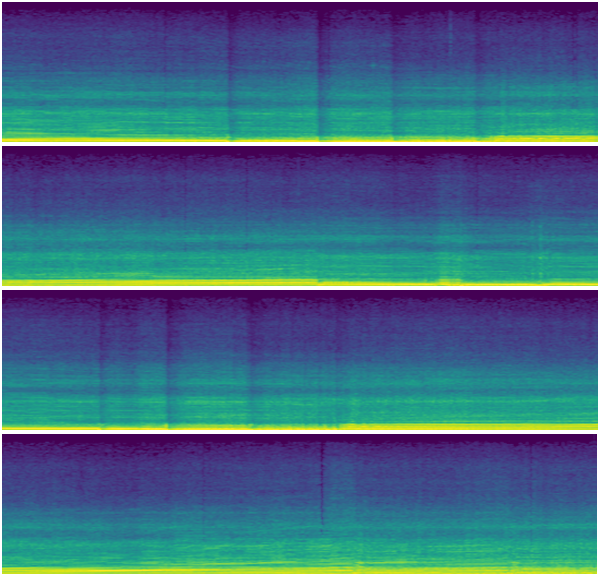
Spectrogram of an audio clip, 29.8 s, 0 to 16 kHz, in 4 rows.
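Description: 2016 Yamaha R1's crossplane inline-four with a cat-delete exhaust, heard from the rider's seat at track speed. The note drops as the bike slows for corners, then climbs in long sweeps under hard acceleration. Sudden breaks in the note mark gear changes.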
